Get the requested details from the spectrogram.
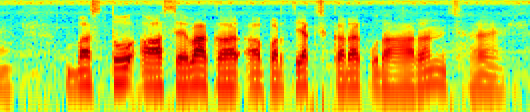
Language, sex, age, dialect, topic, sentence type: Maithili, male, 18-24, Bajjika, banking, statement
